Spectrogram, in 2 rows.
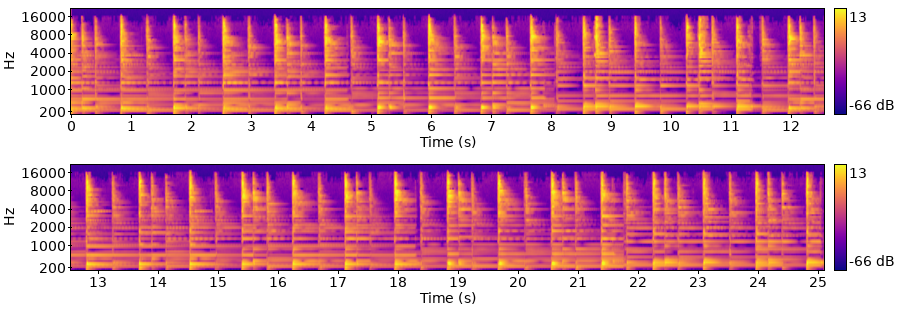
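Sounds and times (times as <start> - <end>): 
ukulele strumming: 0.0 - 25.1.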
